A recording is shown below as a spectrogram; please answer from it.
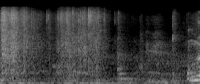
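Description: Plastic packets of instant noodles crinkling as they are handled, loudest in the first second and then dying down.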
